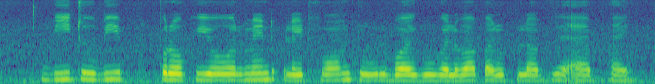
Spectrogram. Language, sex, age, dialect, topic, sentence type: Magahi, female, 51-55, Western, agriculture, statement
